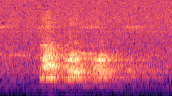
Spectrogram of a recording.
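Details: Rex, a dog in Pyrga, barking at night: one burst of three quick, harsh barks run together, then quiet, with a faint steady background hum.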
